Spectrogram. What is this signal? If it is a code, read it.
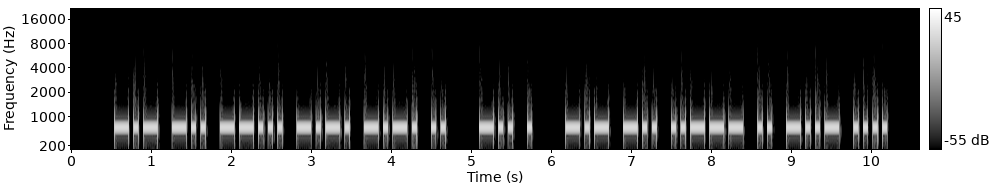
Morse code, heard as a keyed tone, about 20 wpm, 700 Hz. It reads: KD7CCI DE KD2IXH
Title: USA Callsign DE Callsign - 6 Characters - 20wpm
